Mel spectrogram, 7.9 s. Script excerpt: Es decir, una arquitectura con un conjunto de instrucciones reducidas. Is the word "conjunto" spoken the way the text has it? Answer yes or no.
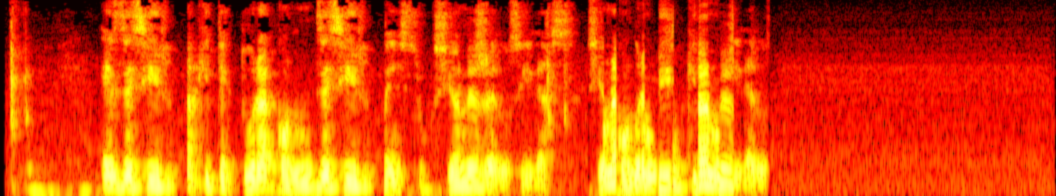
no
